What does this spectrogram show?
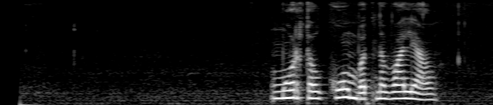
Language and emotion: Russian, neutral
